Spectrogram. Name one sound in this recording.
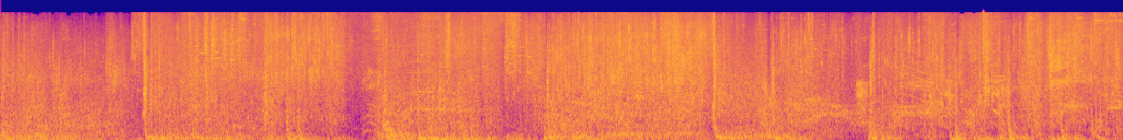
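Magic spells burst and crackle in a video game battle.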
